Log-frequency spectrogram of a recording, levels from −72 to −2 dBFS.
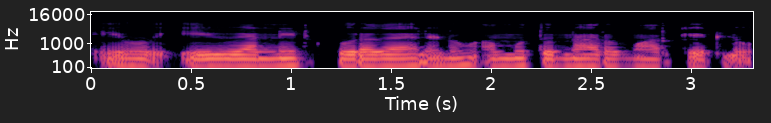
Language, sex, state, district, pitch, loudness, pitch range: Telugu, male, Telangana, Karimnagar, 115 Hz, -29 LUFS, 115-120 Hz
